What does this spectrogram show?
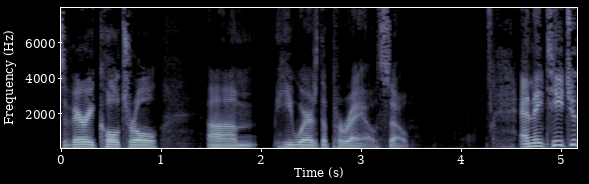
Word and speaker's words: pareo: you the different ways to wear a Polynesian pareo. That's how you pronounce it.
